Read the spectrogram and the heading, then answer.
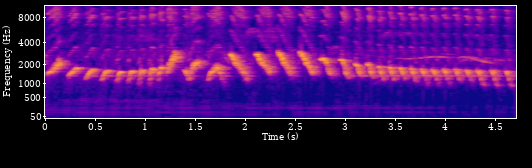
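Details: Loud, rapid song from an Aceh white-rumped shama breeding bird: chopped whistled notes rise into sharp sweeping phrases, then settle into a fast, even trill that falls slightly, over a faint low hum.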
